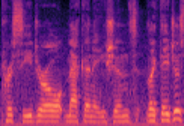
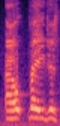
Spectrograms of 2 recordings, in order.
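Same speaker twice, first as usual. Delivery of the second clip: mock outrage; 6 semitones higher, 8 dB louder than usual. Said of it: "I'm mad".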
